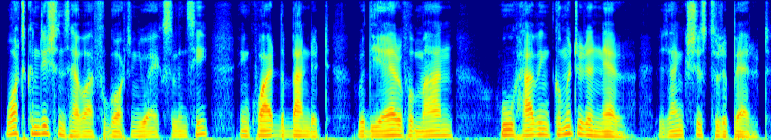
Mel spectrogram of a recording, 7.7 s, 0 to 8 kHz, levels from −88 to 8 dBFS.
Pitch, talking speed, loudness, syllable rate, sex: 100 Hz, 200 wpm, -20 LUFS, 6.6 syllables/s, male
